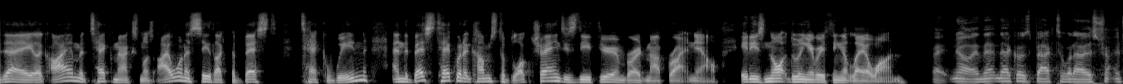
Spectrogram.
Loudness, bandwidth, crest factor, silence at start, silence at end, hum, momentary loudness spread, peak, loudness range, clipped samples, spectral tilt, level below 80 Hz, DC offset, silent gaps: -24 LUFS; 13.5 kHz; 18 dB; 0 s; 0 s; none; 8 LU; -6 dBFS; 2 LU; under 0.1%; -5 dB/octave; -56 dBFS; under 0.1%; 9.24-9.31 s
